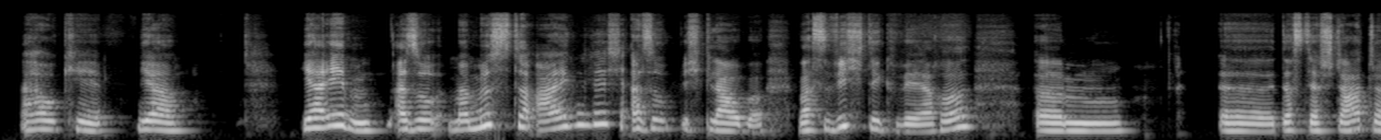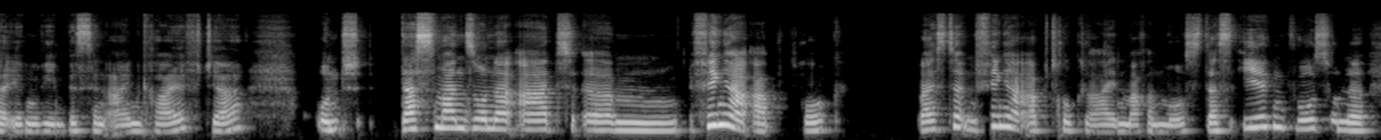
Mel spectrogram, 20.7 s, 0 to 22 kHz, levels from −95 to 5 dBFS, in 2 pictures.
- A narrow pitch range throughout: No, average, 3.8 semitones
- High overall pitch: Yes, high, 205 Hz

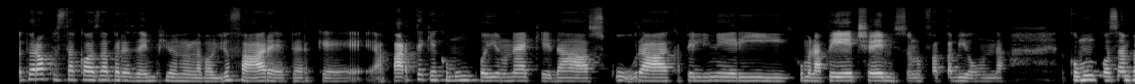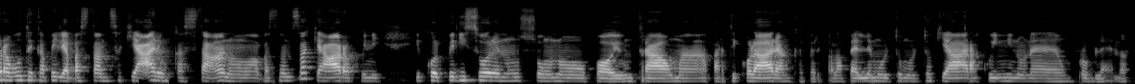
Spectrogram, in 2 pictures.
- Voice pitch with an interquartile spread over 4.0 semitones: No, average, 2.7 semitones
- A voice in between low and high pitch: Yes, medium, 160 Hz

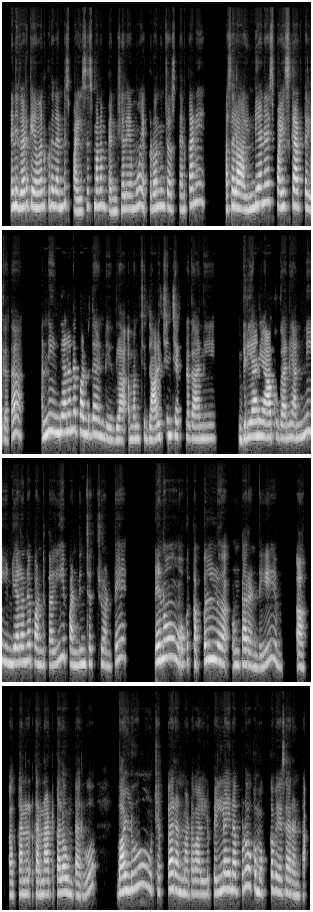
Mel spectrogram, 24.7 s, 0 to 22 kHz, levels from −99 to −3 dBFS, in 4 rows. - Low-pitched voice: No, high, 230 Hz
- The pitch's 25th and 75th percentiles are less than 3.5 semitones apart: No, average, 3.8 semitones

